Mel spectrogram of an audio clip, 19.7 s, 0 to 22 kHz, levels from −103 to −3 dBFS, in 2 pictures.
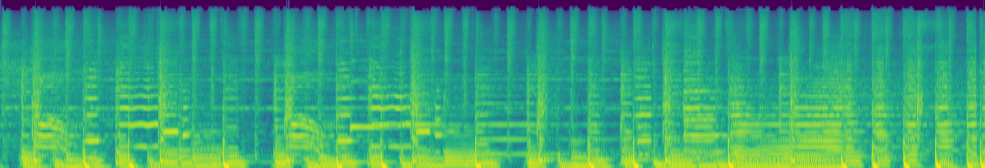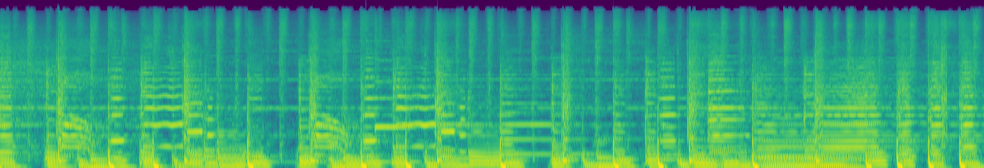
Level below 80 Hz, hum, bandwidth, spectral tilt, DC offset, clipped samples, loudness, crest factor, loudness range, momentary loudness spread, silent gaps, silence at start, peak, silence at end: -18 dBFS; none; 18 kHz; -5 dB/octave; under 0.1%; under 0.1%; -12 LUFS; 12 dB; 1 LU; 3 LU; none; 0 s; 0 dBFS; 0 s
